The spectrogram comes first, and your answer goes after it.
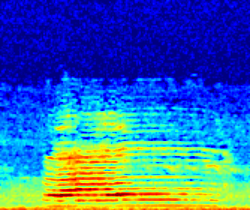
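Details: A neighbours' cat that cannot bear hunger gives a long, even, tonal meow of about a second with rich harmonics, with a low steady rumble beneath.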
